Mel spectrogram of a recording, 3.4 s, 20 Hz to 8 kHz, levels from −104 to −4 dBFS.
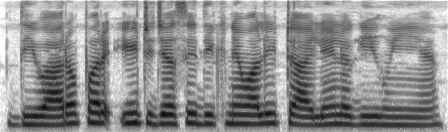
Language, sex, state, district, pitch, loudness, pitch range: Hindi, female, Jharkhand, Deoghar, 205 Hz, -16 LUFS, 190-215 Hz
